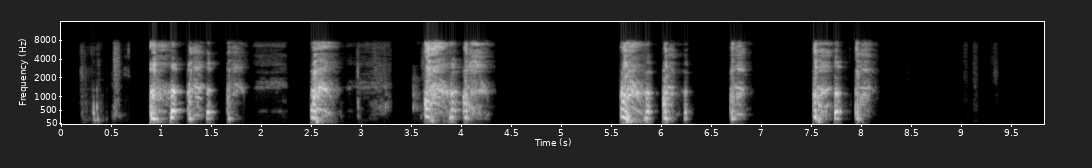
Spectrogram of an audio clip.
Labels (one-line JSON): {"expert_labels": [{"quality": "good", "cough_type": "dry", "dyspnea": false, "wheezing": false, "stridor": false, "choking": false, "congestion": false, "nothing": true, "diagnosis": "obstructive lung disease", "severity": "mild"}], "age": 38, "gender": "male", "respiratory_condition": true, "fever_muscle_pain": false, "status": "COVID-19"}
